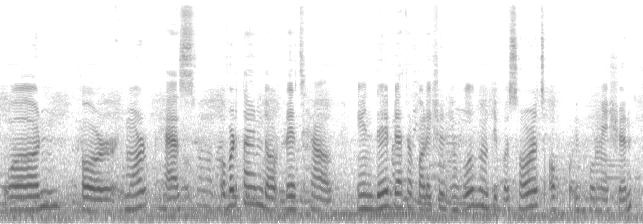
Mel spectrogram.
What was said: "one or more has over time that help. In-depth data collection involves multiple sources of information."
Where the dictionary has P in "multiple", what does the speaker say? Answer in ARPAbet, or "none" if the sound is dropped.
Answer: P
